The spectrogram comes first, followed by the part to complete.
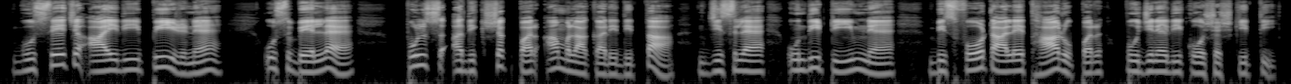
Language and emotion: Dogri, neutral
